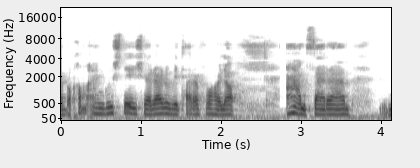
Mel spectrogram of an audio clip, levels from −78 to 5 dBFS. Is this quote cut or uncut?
cut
